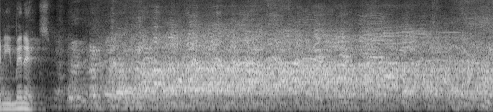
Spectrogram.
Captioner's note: audience laughs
